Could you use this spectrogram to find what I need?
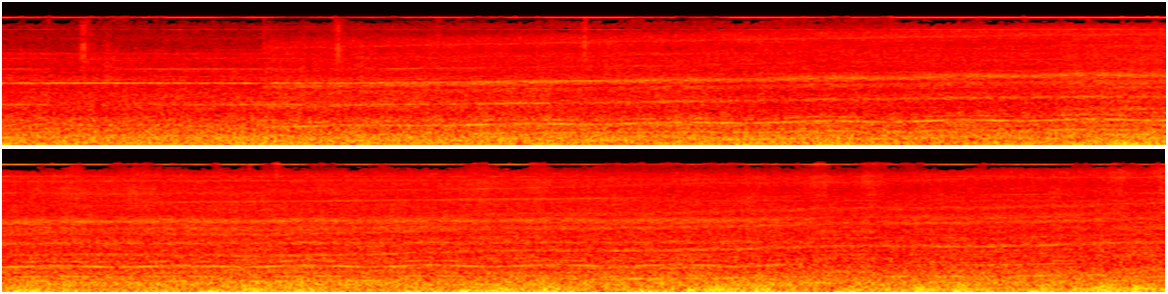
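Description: A train rumbles low and steady from inside a carriage.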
